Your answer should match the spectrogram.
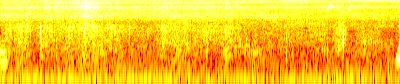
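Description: Faint rustling of tomato plant foliage with scattered soft clicks and snaps as cherry tomatoes are picked by hand.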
